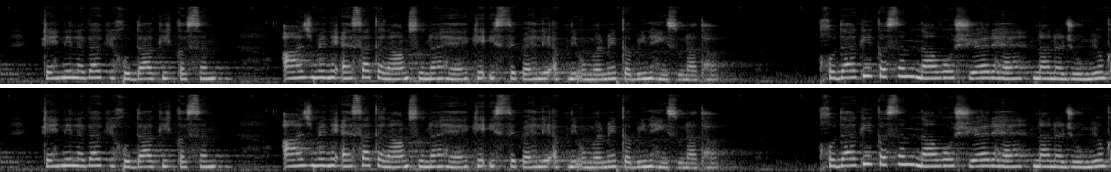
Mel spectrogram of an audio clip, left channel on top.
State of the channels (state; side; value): identical; both; correlation 1.00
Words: کہنے لگا کہ خدا کی قسم، آج میں نے ایسا کلام سنا ہے کہ اس سے پہلے اپنی عمر میں کبھی نہیں سنا تھا۔ خدا کی قسم، نہ وہ شعر ہے، نہ نجومیوں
